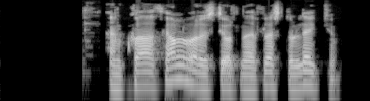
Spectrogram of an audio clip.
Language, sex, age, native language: Icelandic, male, 50-59, Icelandic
